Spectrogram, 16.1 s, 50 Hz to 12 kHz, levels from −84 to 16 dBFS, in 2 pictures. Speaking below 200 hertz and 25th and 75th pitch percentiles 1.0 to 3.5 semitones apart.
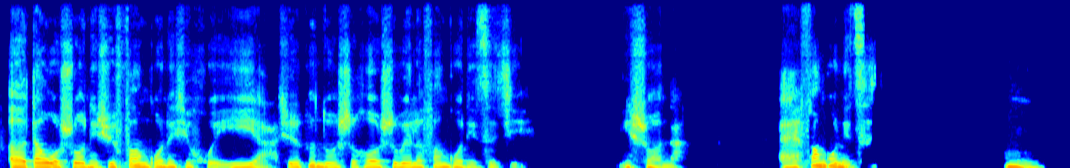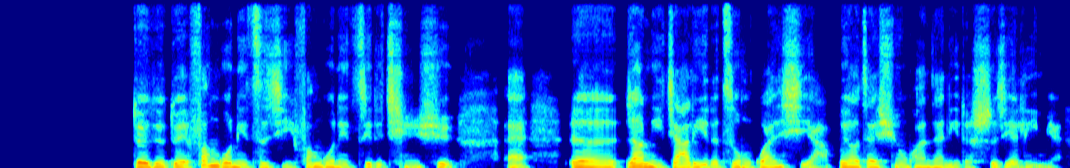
No: high, 205 Hz; narrow, 2.6 semitones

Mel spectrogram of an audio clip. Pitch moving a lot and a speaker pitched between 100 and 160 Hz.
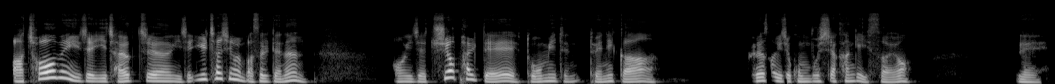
No: average, 3.5 semitones; medium, 140 Hz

